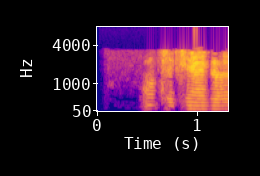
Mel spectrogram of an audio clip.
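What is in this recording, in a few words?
Police Patrol Dispatch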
